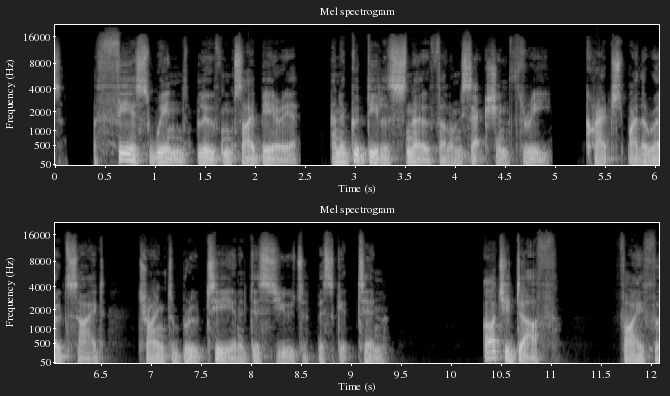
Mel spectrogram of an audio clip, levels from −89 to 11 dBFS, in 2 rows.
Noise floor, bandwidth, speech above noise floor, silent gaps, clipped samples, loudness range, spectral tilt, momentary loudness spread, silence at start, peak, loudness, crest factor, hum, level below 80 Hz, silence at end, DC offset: -85 dBFS; 17.5 kHz; 66 dB; 0.14-0.37 s, 2.47-2.66 s, 4.99-5.22 s; under 0.1%; 4 LU; -4.5 dB/octave; 10 LU; 0 s; 0 dBFS; -19 LUFS; 20 dB; none; -36 dBFS; 0 s; under 0.1%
